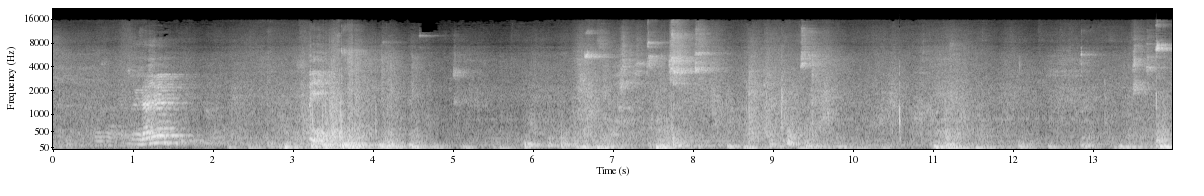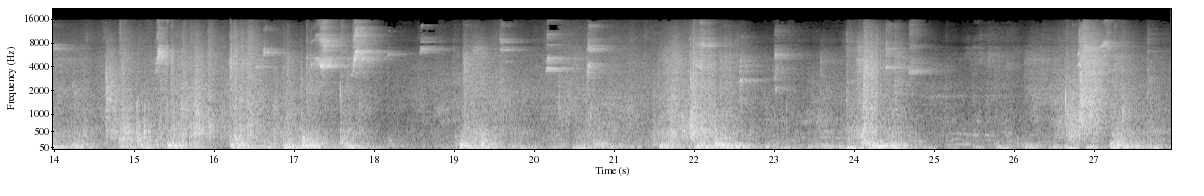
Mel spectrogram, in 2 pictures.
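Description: Bare feet thud and shuffle on a wooden floor.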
